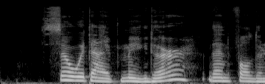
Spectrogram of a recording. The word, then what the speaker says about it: mkdir: Linux we use mkdir command which is usually pronounced as mcder so we type maker then folder name enter and here's a new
